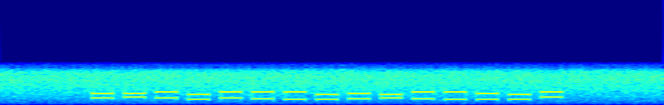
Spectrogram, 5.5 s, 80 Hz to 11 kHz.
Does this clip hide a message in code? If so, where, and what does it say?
Yes: DTMF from 0.8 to 4.7 s, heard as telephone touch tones, dialled by machine, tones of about 170 ms, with phone line noise. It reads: 80919631576321#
